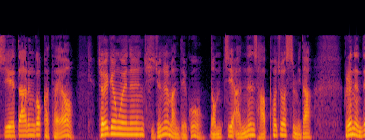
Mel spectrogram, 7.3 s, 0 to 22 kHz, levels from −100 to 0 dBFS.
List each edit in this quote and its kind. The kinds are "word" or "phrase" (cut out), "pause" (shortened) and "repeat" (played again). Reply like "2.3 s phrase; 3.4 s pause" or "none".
1.6 s pause; 2.9 s word; 4.1 s word; 5.1 s word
